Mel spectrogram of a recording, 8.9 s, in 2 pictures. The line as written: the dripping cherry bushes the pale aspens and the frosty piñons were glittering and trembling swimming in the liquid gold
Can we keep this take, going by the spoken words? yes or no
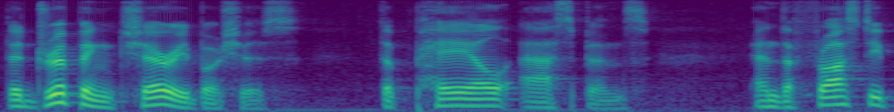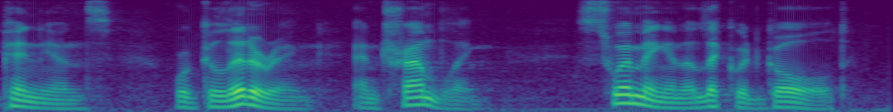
yes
